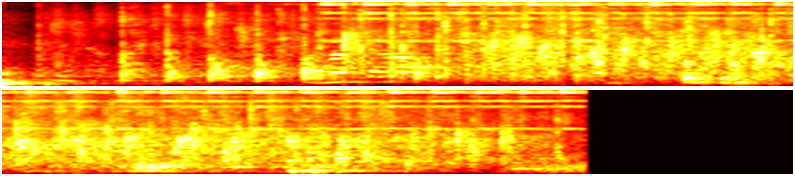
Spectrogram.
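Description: A small group of people clap their hands.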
